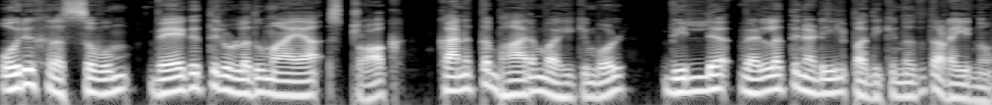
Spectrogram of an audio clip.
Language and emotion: Malayalam, neutral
